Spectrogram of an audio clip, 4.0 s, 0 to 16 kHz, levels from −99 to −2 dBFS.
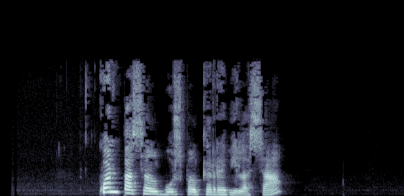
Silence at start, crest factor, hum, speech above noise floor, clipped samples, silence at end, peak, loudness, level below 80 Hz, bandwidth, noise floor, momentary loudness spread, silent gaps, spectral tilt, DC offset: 1 s; 22 dB; none; 66 dB; under 0.1%; 1.25 s; -2 dBFS; -20 LUFS; -76 dBFS; 11.5 kHz; -85 dBFS; 8 LU; none; -4 dB/octave; under 0.1%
